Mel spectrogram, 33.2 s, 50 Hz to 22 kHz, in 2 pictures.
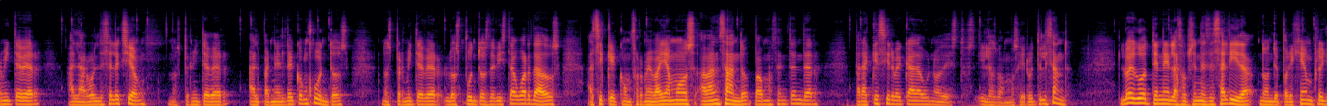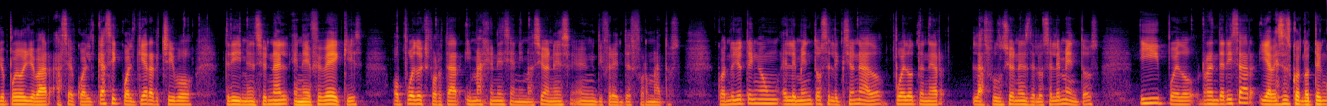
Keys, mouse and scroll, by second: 0.7 click, 1.7 click, 2.9 click, 3.9 click, 5.5 click, 7.9 click, 9.0 click, 10.6 click, 12.1 click, 14.5 click, 15.3 ctrl+1, 16.2 click, 18.2 ctrl+click, 19.4 ctrl+shift+click, 20.8 Escape, 21.5 ctrl+1, 21.8 click, 21.8 right click, 22.4 ctrl+click, 23.5 Escape, 25.5 Escape, 27.1 click, 27.7 ctrl+1, 28.0 click, 28.8 ctrl+click, 29.6 Escape, 31.4 click.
